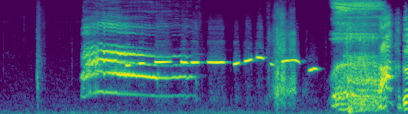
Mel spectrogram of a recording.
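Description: Cartoon cat character's voice: a short pitched vocal sound that slides into a thin, wavering whistle, followed by a loud breathy burst near the end.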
